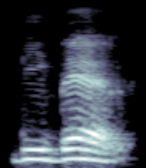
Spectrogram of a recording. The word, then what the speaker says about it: diber: Notice the vowel pattern is a hirik, followed by a tsere, a long E vowel, diber.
